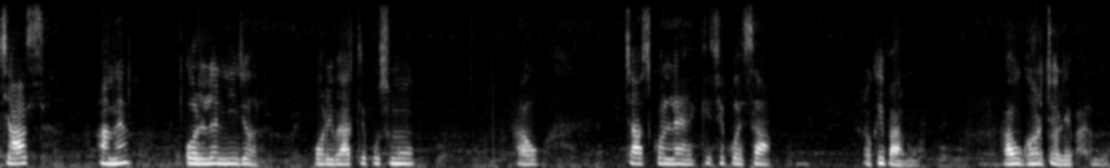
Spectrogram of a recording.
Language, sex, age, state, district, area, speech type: Odia, female, 18-30, Odisha, Balangir, urban, spontaneous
